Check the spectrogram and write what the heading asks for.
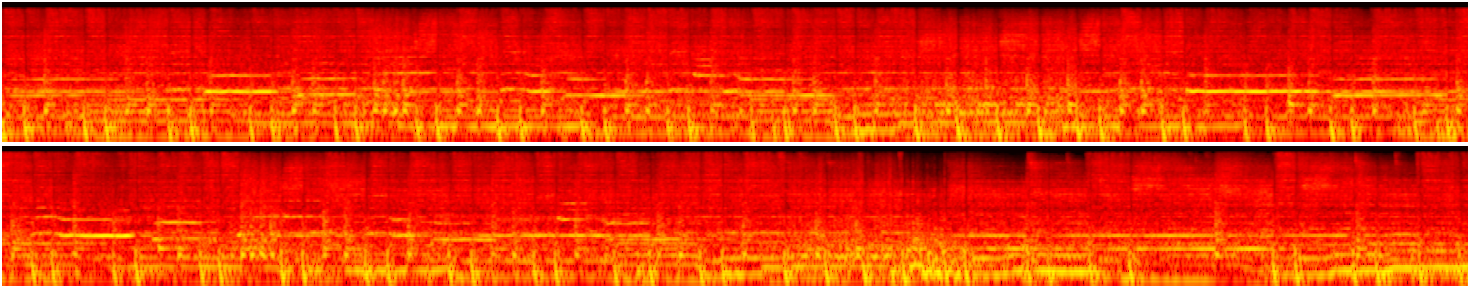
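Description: Live indie rock band playing a song on drum kit, electric guitar and bass guitar, with a melody line of held notes. The drums drop back near the end.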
